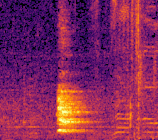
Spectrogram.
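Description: A single short, high-pitched yelp about a second in, over a faint steady hum.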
